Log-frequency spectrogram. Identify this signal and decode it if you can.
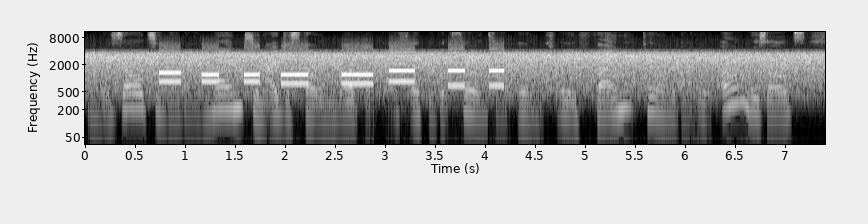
DTMF, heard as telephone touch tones, dialled by hand, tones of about 240 ms, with phone line noise and speech in English. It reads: 87744933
